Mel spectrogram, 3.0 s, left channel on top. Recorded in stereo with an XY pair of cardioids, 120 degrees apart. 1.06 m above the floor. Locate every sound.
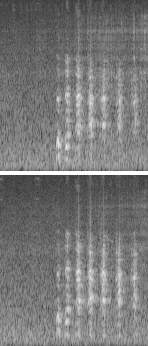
1.1 s laughter: 20° left, 0.7 m; by 2.8 s 75° right, 1.0 m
